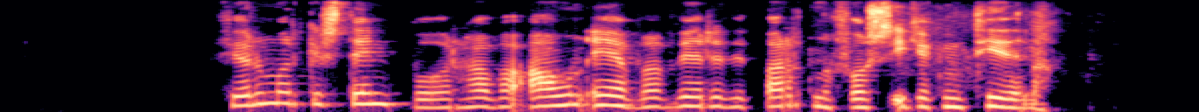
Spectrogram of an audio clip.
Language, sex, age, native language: Icelandic, female, 30-39, Icelandic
